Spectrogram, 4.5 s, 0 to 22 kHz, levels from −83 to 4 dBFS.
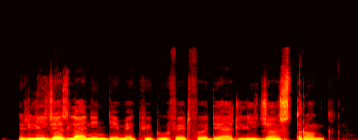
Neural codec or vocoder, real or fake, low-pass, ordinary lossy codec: none; real; 14.4 kHz; AAC, 64 kbps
